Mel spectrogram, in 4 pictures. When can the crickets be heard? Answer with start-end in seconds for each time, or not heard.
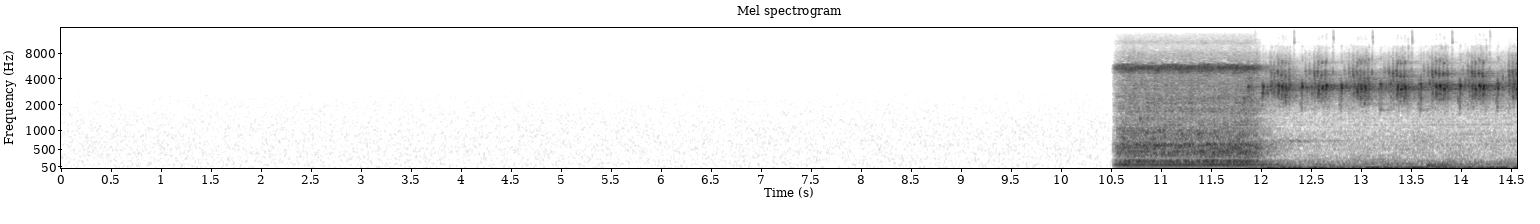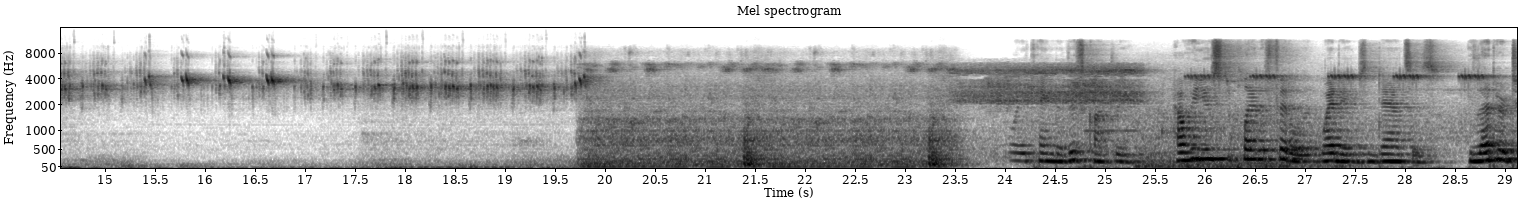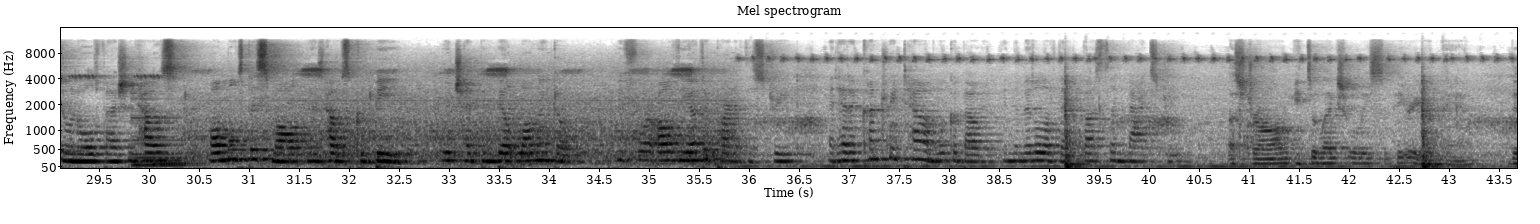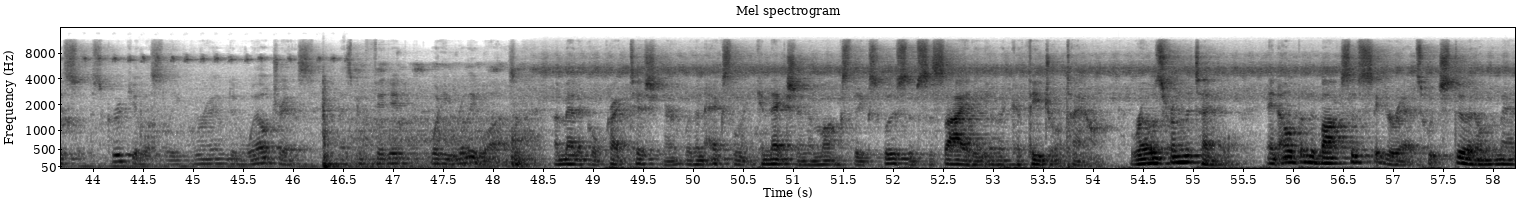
10.5-58.1.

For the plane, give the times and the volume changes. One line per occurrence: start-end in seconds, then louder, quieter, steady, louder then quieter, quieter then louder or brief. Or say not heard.
not heard.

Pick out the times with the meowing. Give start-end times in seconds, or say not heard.
not heard.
